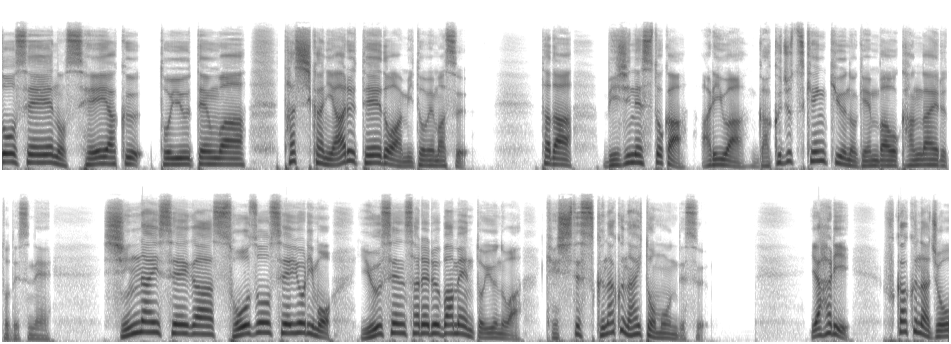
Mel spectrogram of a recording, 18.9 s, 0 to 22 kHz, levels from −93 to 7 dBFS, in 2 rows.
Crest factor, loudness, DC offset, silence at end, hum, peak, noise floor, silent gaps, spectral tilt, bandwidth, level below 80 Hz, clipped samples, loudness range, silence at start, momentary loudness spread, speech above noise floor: 16 dB; -18 LUFS; under 0.1%; 0 s; none; -4 dBFS; -64 dBFS; none; -5 dB/octave; 13 kHz; -44 dBFS; under 0.1%; 5 LU; 0 s; 11 LU; 47 dB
